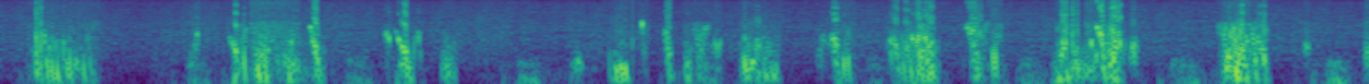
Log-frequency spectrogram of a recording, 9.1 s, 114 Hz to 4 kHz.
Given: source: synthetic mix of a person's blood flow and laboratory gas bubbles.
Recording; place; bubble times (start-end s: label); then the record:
Doppler ultrasound of blood flow; precordium
0.18-0.67 s: bubbles
1.26-1.32 s: bubbles
1.52-2.17 s: bubbles
2.55-2.82 s: bubbles
2.94-3.05 s: bubbles
4.06-4.22 s: bubbles
4.25-4.33 s: bubbles
4.42-4.50 s: bubbles
4.55-4.83 s: bubbles
4.92-5.21 s: bubbles
5.44-5.71 s: bubbles
5.91-6.26 s: bubbles
6.41-6.69 s: bubbles
7.01-7.60 s: bubbles
8.11-8.48 s: bubbles
8.69-8.75 s: bubbles
9.10-9.14 s: bubbles
From the record:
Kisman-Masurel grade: 243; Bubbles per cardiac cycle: several, 3 to 8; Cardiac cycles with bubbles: 100%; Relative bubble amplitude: loud (0.450 to 0.775); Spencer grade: 3 (all of the cardiac periods contain showers or single bubble signals, but not dominating or overriding the cardiac motion signals); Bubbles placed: anywhere in the cardiac cycle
